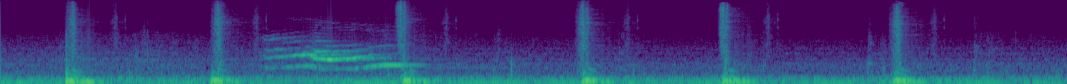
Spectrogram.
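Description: A cat meows in the video game RoboCop: Rogue City, one clear wavering meow in the middle, set against a steady low hum and a regular series of sharp thuds or footsteps.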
